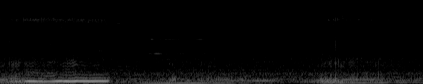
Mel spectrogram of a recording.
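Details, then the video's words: Pet cat named Gizmo asleep on a desk during a nap, giving one short low rumbling snore at the start, then quieter steady breathing in a small room. "Snoring Cat Called Gizmo"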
